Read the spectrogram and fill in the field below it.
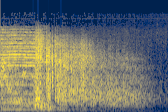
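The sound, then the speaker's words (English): A single sharp rifle shot, fired at a wolf fighting the dog Old Yeller, cracks out after a low, steady hum, then its loud blast rolls and fades slowly over the next few seconds. “Travis lowers the rifle, unsure of his aim.”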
